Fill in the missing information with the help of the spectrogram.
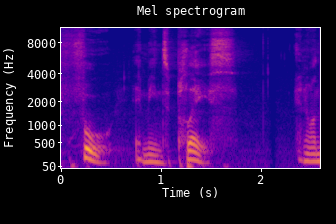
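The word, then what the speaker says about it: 阜: Now that it's on the left side, that radical is pronounced fu.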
